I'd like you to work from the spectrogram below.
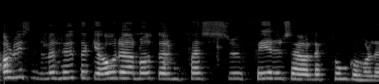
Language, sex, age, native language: Icelandic, female, 30-39, Icelandic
